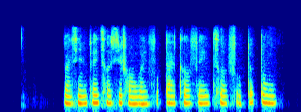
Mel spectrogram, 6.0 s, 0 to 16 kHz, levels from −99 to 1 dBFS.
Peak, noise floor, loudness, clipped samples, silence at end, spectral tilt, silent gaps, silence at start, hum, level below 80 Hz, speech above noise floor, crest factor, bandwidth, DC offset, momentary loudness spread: -16 dBFS; -87 dBFS; -32 LUFS; under 0.1%; 0.5 s; -6 dB/octave; none; 1.3 s; none; -72 dBFS; 56 dB; 18 dB; 7.4 kHz; under 0.1%; 7 LU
